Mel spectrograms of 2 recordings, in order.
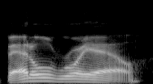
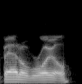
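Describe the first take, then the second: First: The last word is said in a fancy way. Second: The last word is said in a plain way. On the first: "say it fancy" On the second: "say it normal"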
